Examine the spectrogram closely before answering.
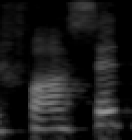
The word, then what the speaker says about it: faucet: that is basically all in an American accent people say Fassett so the pronunciation is a bit different but the rule remains the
